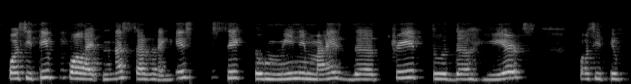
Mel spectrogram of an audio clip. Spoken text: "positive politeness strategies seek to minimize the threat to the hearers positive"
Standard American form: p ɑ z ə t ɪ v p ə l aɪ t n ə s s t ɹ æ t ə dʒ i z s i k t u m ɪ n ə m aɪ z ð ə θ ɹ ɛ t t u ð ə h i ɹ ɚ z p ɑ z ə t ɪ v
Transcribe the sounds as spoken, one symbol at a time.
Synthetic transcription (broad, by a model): p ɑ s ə t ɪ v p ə l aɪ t n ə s s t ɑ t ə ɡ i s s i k t u m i n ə m aɪ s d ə t ɹ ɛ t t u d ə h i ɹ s p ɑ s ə t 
